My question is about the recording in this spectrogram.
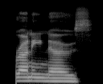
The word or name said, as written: runny nose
